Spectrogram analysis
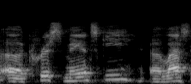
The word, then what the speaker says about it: Manske: if you just Google my name uh Chris mansky last name is spelled m ansk ke you'll see Chris manky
